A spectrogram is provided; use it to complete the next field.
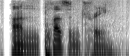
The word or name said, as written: Unpleasantries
